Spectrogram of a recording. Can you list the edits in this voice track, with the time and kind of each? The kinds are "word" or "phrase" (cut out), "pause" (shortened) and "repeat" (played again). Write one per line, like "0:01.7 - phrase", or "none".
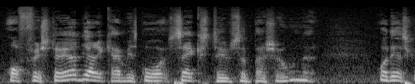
0:01.3 - word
